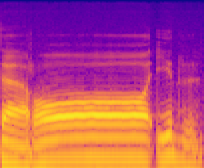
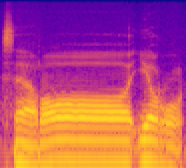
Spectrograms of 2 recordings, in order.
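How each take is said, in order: First: The final r is pronounced thin and light. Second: The final r is pronounced thick and heavy. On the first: The speaker calls it right. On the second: The speaker calls it wrong. "kesalahan menebalkan huruf ra uh, yang uh, seperti ini"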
